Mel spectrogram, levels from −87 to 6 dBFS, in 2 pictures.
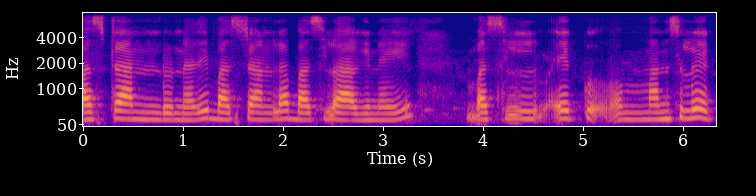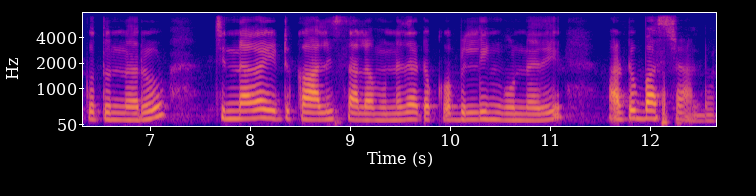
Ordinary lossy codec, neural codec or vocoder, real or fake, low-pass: none; codec, 44.1 kHz, 7.8 kbps, DAC; fake; 7.2 kHz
